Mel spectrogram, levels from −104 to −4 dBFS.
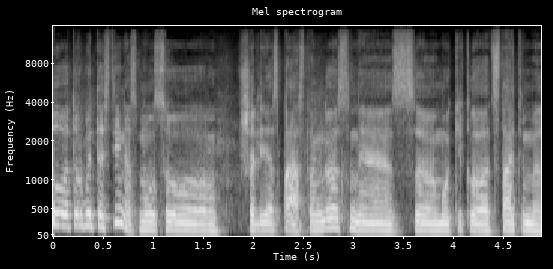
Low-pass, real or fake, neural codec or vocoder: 14.4 kHz; fake; vocoder, 44.1 kHz, 128 mel bands, Pupu-Vocoder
